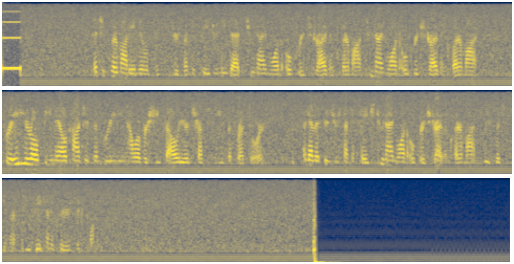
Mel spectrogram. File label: Fire, dispatch; Clermont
